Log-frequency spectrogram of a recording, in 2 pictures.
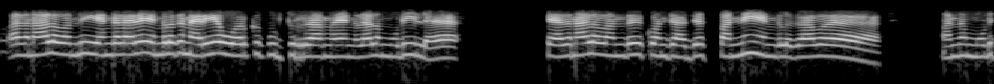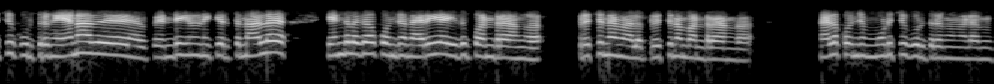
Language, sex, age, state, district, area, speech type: Tamil, female, 30-45, Tamil Nadu, Tirupattur, rural, conversation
